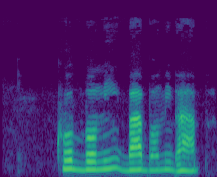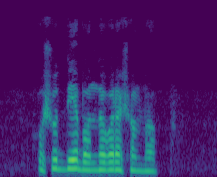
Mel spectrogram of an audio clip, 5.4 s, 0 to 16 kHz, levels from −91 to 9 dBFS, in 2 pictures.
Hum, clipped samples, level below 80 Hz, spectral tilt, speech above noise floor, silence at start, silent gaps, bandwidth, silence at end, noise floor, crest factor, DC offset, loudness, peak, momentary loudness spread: none; under 0.1%; -64 dBFS; -10.5 dB/octave; 50 dB; 0.7 s; none; 10.5 kHz; 0.75 s; -72 dBFS; 18 dB; under 0.1%; -23 LUFS; -6 dBFS; 16 LU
